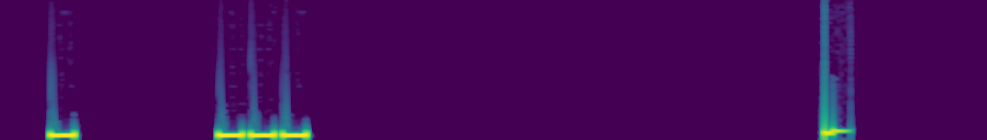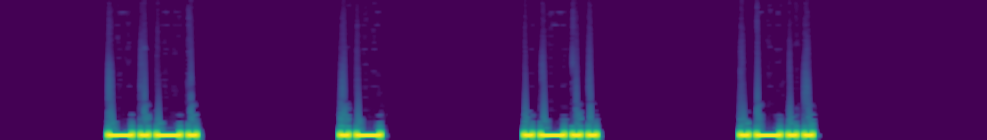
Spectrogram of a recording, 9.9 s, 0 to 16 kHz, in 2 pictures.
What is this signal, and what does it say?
Morse code, heard as a keyed tone, about 30 wpm, spaced as for 10 wpm, 700 Hz. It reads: TO CALL
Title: 6x Character Spacing - Top 100 Words - 30wpm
